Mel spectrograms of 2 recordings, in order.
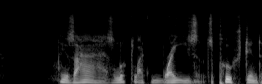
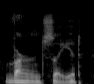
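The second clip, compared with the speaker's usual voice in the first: ordinary delivery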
